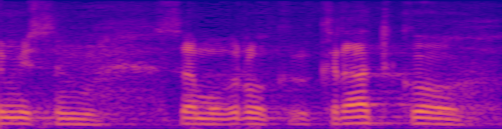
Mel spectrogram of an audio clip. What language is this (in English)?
Croatian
